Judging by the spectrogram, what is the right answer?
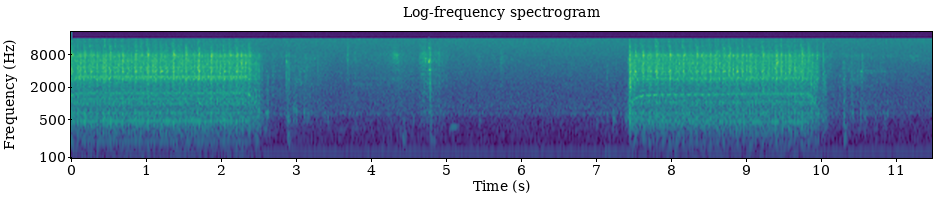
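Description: Electric domestic sewing machine stitching a jersey side seam in two runs of about two and a half seconds each, the second starting some five seconds after the first stops. A few light clicks come in the pause as the striped fabric is realigned to match the stripes.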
